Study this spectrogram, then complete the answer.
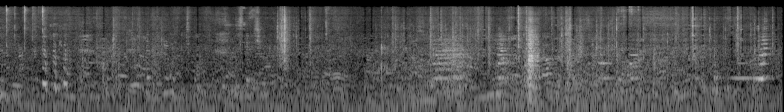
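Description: A crowd of people chatters in a large room.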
